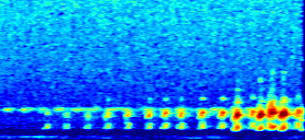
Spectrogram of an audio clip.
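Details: Singing tree frogs at a forest pond by night in mid-April, north-east Italy; short croaks start faint and sparse, then quicken and swell into a louder, rapid pulsing run toward the end.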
